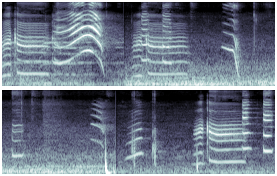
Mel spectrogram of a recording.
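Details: Indian ringneck parrot talking "mithu mithu": clusters of harmonic, squawky syllables, some sweeping down sharply, with a short gap in the middle and a sharp click, low hum beneath.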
